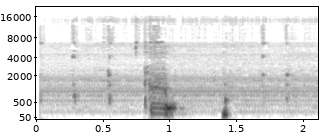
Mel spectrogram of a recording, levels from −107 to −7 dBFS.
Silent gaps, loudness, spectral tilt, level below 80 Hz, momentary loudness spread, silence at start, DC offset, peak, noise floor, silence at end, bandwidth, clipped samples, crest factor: none; -46 LUFS; -6.5 dB/octave; -80 dBFS; 19 LU; 0.25 s; under 0.1%; -26 dBFS; -64 dBFS; 0.2 s; 16.5 kHz; under 0.1%; 22 dB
